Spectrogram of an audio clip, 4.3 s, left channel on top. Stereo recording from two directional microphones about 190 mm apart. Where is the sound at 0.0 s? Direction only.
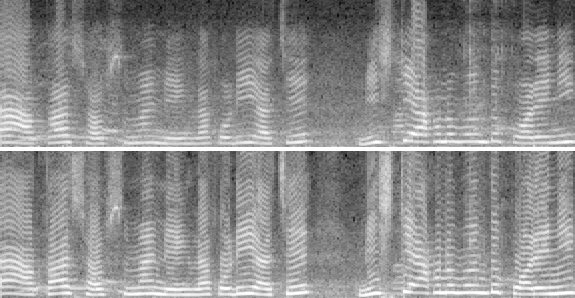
45° right (ahead or behind).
